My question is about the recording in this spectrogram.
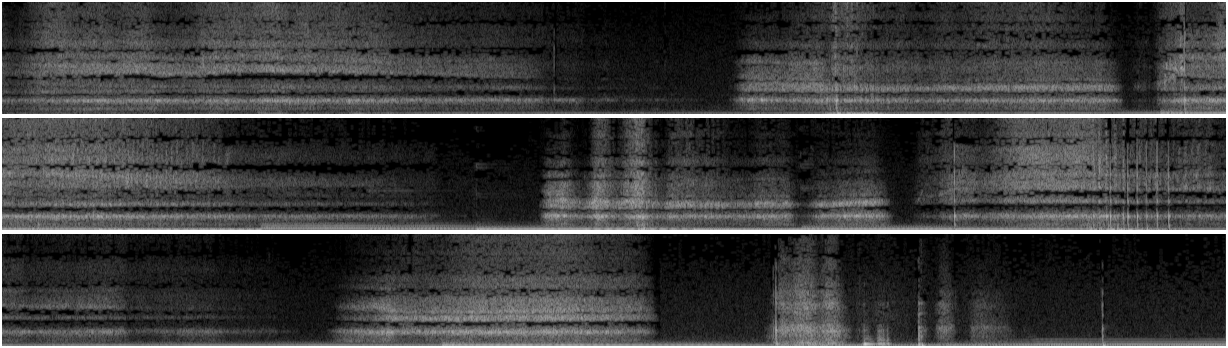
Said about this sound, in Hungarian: Az első pár taktus után beleszerettem ebbe a hangba. Nem értek nagyon a zenéhez, de szerintem ez a szuszogás a zene. Amikor meghallgattam, olyan béke szállt rám, amit csak akkor érez az ember, ha fölmegy a holdra és magával viszi az ágyneműjét.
